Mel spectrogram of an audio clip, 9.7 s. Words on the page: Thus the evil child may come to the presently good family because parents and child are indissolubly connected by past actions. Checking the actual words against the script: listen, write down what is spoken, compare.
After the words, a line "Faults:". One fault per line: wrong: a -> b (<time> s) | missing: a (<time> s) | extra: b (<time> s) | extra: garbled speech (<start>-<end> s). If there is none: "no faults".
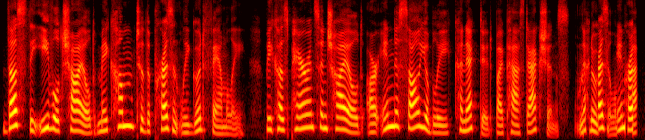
Thus the evil child may come to the presently good family because parents and child are indissolubly connected by past actions. [garbled]
Faults:
extra: garbled speech (8.6-9.6 s)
